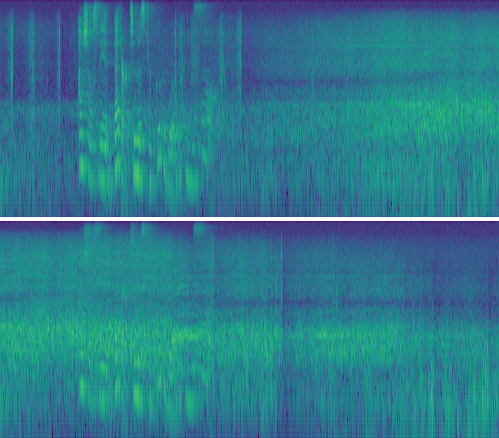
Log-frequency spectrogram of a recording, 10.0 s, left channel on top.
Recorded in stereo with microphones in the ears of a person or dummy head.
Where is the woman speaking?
30° left (ahead or behind), 1.3 m; by 4.3 s 10° right (ahead or behind), 1.6 m.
